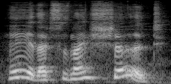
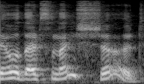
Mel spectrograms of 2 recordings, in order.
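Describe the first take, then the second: First: It sounds sincere and straightforward. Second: It sounds sarcastic and insincere.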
